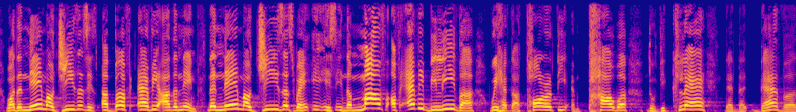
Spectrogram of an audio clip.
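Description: A man's voice: high-pitched, a bit bright. A man with a Singaporean accent preaching a church sermon as a pastor, emphatic and repeating phrases for effect. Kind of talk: church sermon with scripture reading and storytelling. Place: large church hall, preaching to a congregation. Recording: reverberant hall.

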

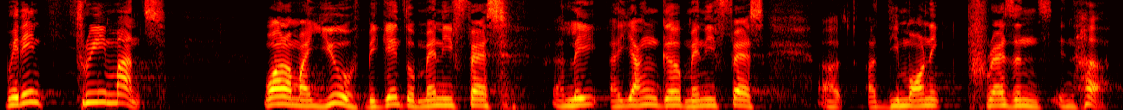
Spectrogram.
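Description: High-pitched Singaporean male preacher in reverberant hall. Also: normal speed. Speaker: pastor, preacher. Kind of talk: church sermon with scripture reading and storytelling. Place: large church hall, preaching to a congregation.

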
